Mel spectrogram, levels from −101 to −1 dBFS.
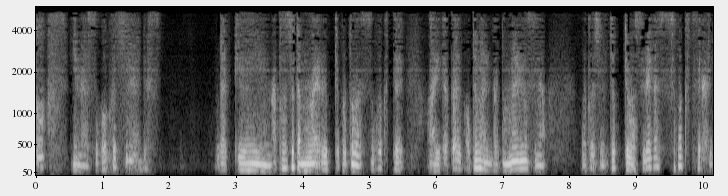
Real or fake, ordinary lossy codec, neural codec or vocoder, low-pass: fake; MP3, 24 kbps; codec, 44.1 kHz, 0.9 kbps, DAC; 5.4 kHz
